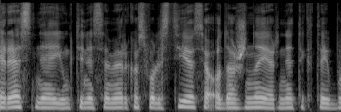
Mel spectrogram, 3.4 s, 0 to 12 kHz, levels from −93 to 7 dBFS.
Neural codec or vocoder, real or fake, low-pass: none; real; 10.8 kHz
